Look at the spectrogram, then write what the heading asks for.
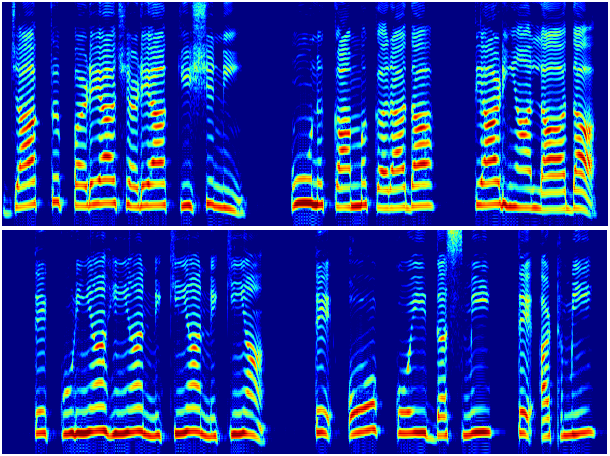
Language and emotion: Dogri, neutral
